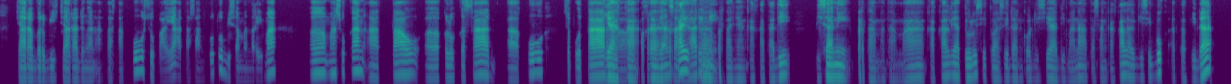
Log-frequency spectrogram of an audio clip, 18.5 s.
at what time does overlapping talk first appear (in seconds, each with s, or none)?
9.0 s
